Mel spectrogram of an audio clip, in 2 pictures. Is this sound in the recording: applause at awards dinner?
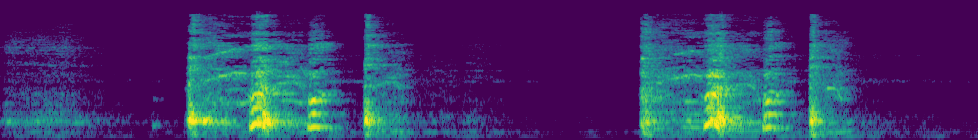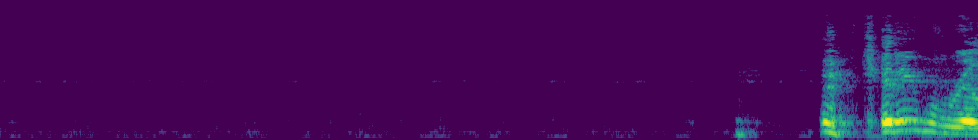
no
